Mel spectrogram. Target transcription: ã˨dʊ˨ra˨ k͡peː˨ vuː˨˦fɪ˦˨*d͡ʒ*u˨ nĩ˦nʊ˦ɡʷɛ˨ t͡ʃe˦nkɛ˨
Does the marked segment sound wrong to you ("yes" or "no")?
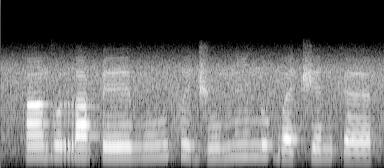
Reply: no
